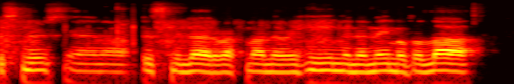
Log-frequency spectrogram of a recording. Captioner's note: speaking in a foreign language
